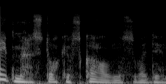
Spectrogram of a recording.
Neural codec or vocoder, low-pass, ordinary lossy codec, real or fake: none; 10.8 kHz; MP3, 96 kbps; real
